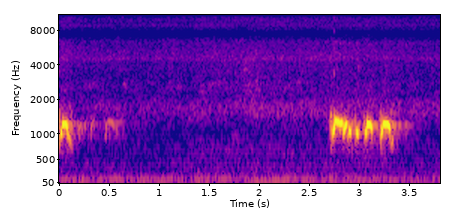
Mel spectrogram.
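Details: ['Zebra dove song used as a decoy for trapping after a week of continuous rain: a short burst of soft, rolling coos, then a louder run of quick, bubbling, trilled coo notes near the end.']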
